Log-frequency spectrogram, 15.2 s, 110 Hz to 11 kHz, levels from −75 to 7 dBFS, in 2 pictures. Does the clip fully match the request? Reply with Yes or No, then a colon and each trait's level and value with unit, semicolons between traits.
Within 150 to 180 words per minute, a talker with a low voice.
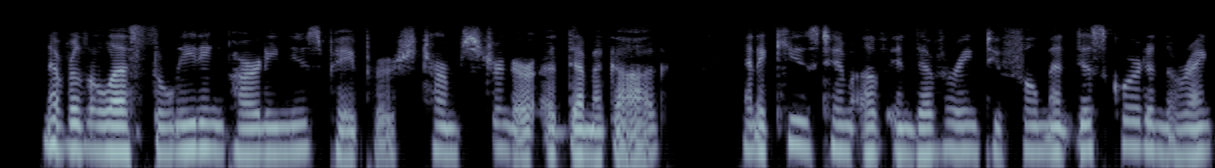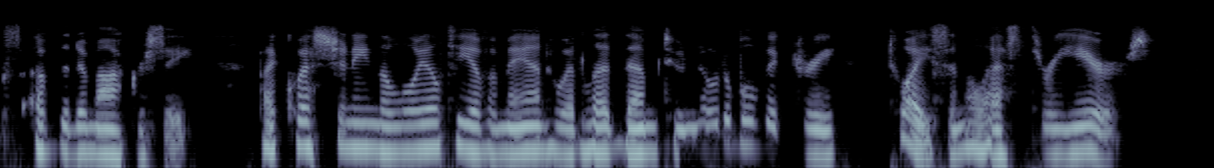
No: average, 170 wpm; medium, 170 Hz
